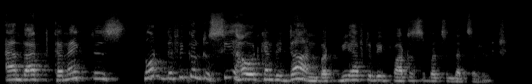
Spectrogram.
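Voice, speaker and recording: A man with a fairly high voice speaks as a panelist. He talks reflectively in a discussion held over a video call. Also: expressive, fast talker, a little mellow.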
